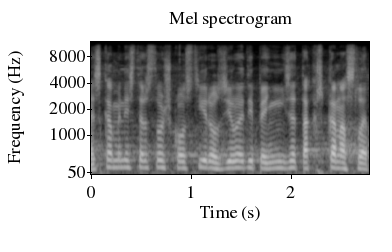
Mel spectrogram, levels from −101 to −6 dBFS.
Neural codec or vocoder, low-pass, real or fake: none; 10.8 kHz; real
